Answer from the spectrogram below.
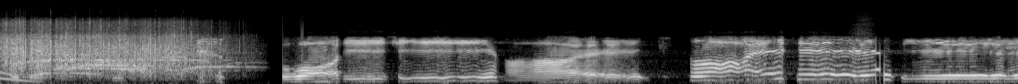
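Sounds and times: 
audience applause: 0.0s - 2.7s
speech: 3.0s - 10.1s.

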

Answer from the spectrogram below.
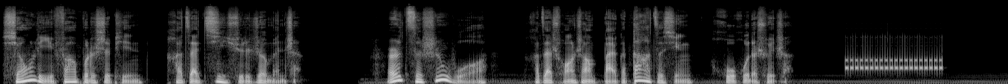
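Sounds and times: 
speech: 0.1s - 3.1s, 3.9s - 8.0s
mobile phone ringtone: 8.4s - 9.5s.

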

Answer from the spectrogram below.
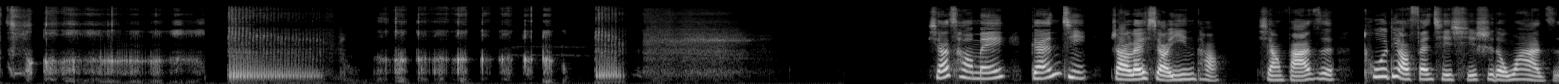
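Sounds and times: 
loud snoring: 0.4s - 7.5s
speech: 9.4s - 15.5s.

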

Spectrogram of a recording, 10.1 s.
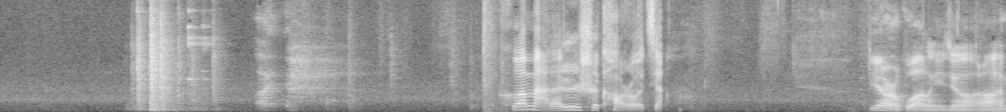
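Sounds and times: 
refrigerator door opening and closing: 1.2s - 2.3s, 4.8s - 5.1s
speech: 5.1s - 6.7s, 8.7s - 10.0s.

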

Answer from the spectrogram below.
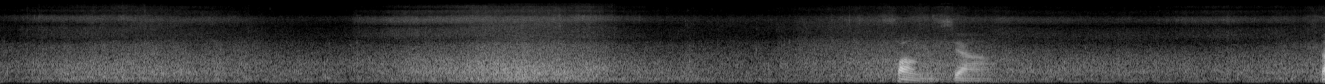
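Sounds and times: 
ocean surf washing onto the shore: 0.0s - 13.2s
speech: 9.0s - 10.0s.

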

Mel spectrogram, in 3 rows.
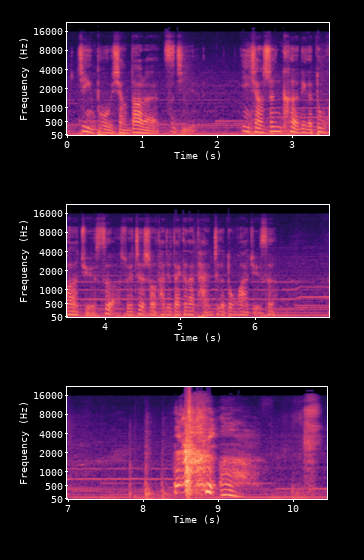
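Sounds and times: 
speech: 0.2s - 6.6s, 8.8s - 9.5s
person sneezing: 8.4s - 9.5s, 10.1s - 10.4s.

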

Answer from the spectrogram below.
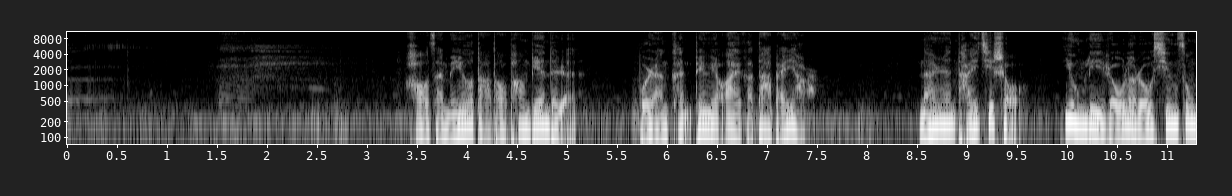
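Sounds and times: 
long yawn: 0.0s - 2.9s
speech: 3.4s - 7.5s, 8.5s - 11.2s.

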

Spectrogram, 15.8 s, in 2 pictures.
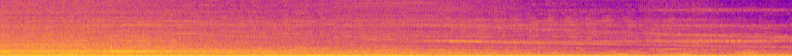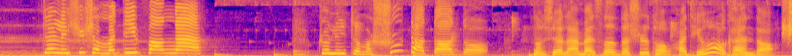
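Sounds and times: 
spaceship out of energy making an automatic landing: 0.0s - 9.5s
speech: 11.4s - 15.8s.

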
